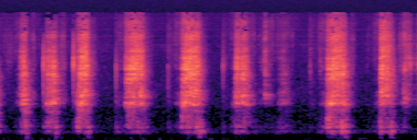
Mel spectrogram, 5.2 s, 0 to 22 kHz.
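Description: A wooden scratching stick scrapes away the black wax coating in the upper clouds of a flat scratch-art picture card, a thin solid sheet lying on a table. About a dozen short, irregular raspy strokes are heard, each a dry, bright scratch centered near 1 kHz. Each stroke stops quickly with little ring, leaving brief silences between them.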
